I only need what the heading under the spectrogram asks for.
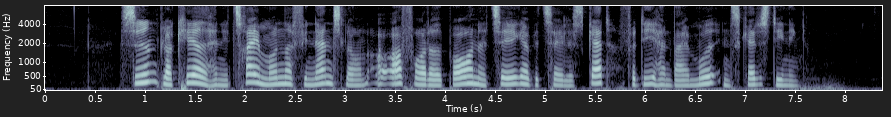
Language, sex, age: Danish, female, 24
